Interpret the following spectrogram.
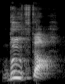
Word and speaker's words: Lutha: Lutha, pronounced Luther. Luther! Like Gunther, you know?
